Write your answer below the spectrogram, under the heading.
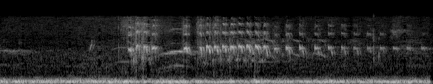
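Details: Mourning dove (Zenaida macroura) wing whistle on take-off from a sitting position: a rapid twittering series of thin whistled notes, one per wingbeat, over low traffic rumble; not a vocalization, may alert other doves to a threat.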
